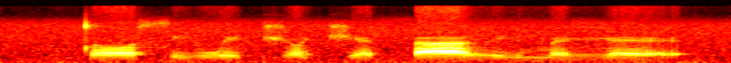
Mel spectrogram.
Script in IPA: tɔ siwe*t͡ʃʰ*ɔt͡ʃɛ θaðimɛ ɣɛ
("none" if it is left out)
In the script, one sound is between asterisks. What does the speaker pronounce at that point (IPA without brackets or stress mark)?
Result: t͡ʃ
